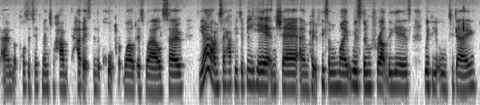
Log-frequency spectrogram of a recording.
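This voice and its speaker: A woman's voice: on the low side, darkish tone, highs cut off. A woman life coach introducing herself enthusiastically on an online panel, with many ums.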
